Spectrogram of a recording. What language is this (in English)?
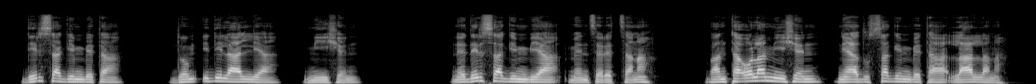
Gofa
